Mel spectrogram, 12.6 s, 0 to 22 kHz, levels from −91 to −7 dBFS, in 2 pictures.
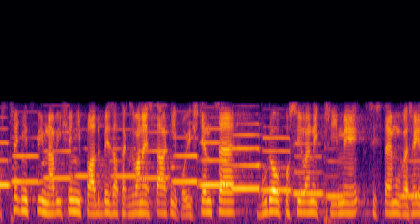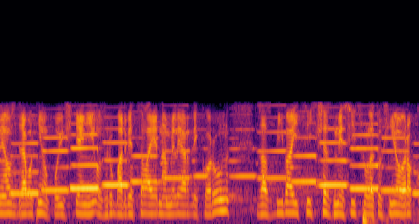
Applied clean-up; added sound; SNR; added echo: none; Wind instrument, woodwind instrument; 1 dB; reverberation time 1.9 s.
